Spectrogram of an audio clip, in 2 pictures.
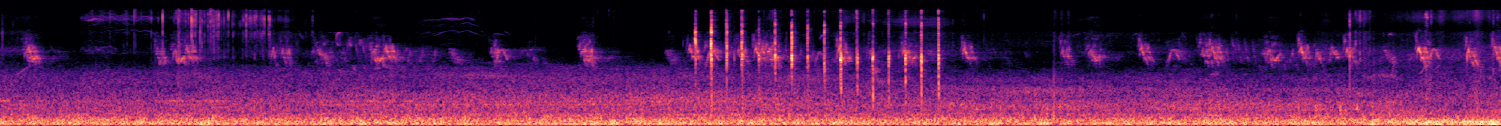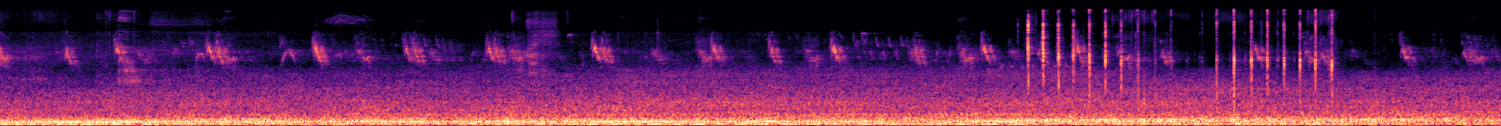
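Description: Birds chirping in short high notes, with two fast trilling runs, one about a quarter of the way in and one near the end. A low steady hum sets in about halfway through.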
